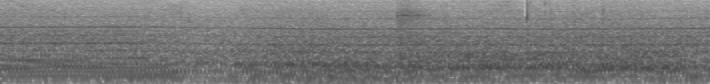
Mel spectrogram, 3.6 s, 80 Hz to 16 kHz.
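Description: Race cars from the video game TOCA Race Driver 3, including a Porsche, roaring steadily with a loud sustained engine drone whose pitch wavers and dips briefly near the end.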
